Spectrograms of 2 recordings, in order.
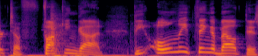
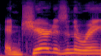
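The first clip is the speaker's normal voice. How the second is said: ordinary talk, nothing marked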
